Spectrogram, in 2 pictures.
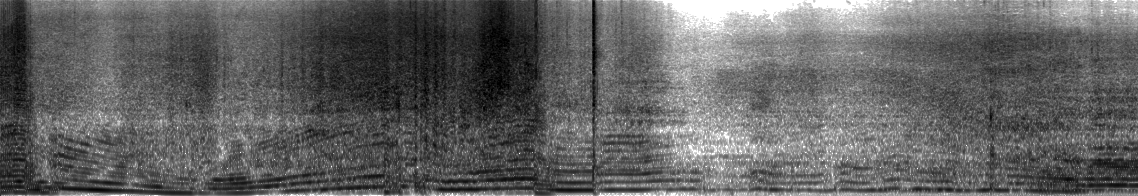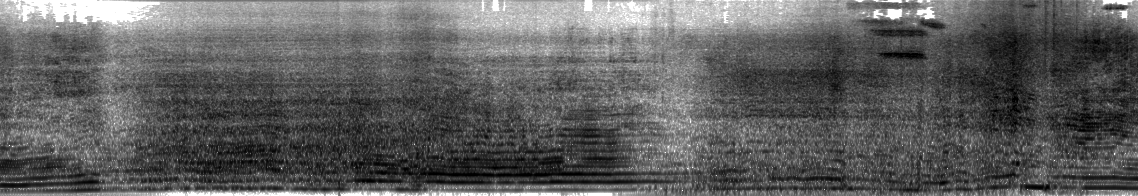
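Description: A rally car engine revs hard, shifting gears as it roars past.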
